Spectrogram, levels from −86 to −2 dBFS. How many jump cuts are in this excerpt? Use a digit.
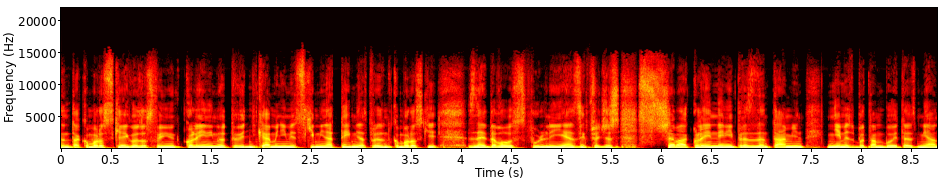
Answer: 0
